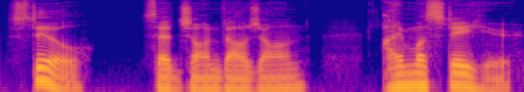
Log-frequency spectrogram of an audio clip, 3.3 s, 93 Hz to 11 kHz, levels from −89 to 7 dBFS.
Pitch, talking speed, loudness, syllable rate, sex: 105 Hz, 145 wpm, -18 LUFS, 4.0 syllables/s, male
